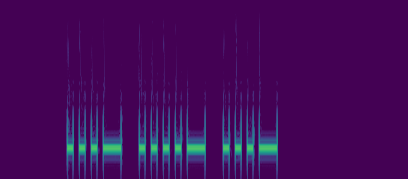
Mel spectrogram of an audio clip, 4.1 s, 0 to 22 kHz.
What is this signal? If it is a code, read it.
Morse code, heard as a keyed tone, about 20 wpm, 700 Hz. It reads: V4V
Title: All Cut Numbers - 3-Digit 20wpm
